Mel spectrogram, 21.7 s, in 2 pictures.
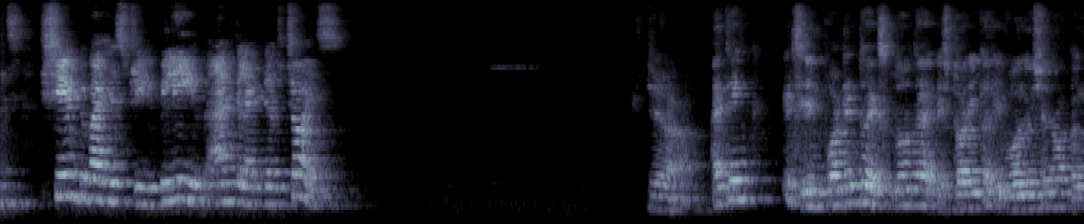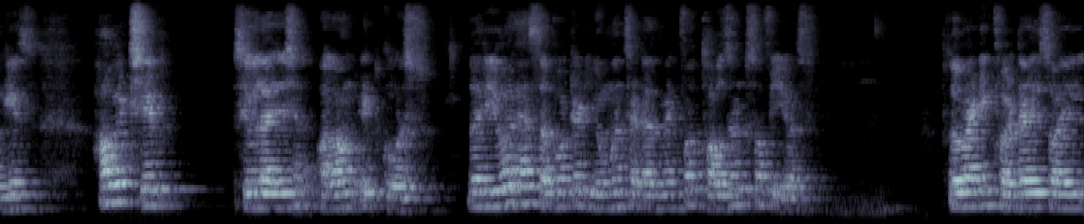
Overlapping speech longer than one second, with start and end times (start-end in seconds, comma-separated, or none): none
